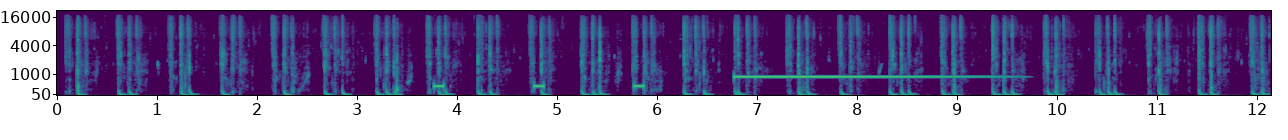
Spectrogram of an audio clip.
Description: Radio time signal (three low pips and a long one an octave up, as on NHK), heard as pips.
